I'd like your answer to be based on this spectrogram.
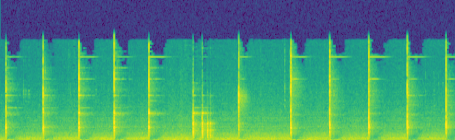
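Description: Hammer blows on hot steel while a hardy hot-cut tool is forged at the anvil: sharp, ringing strikes land at a steady pace of about one every half second, with a few quicker double taps and faint shop noise between them.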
